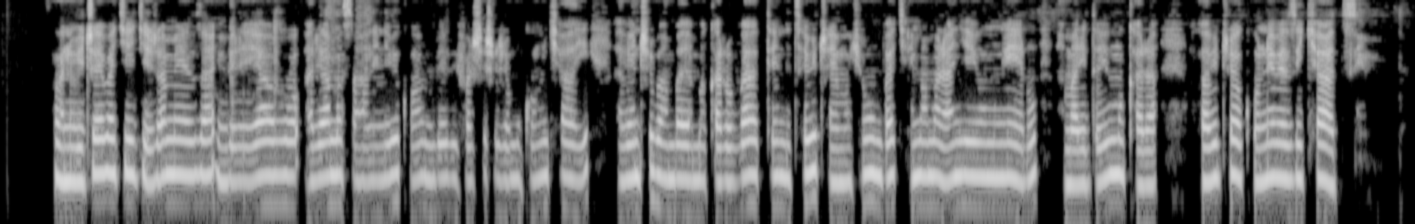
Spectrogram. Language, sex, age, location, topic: Kinyarwanda, female, 18-24, Kigali, health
